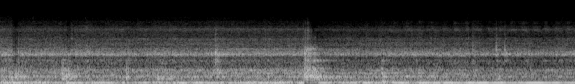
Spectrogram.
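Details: 2009 Dodge Ram, moving: dull irregular clunks over wind and road rumble from the rear right suspension; exact source not pinpointed.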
